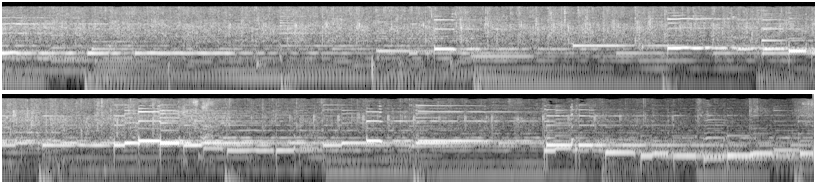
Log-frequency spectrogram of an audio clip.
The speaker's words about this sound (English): Come on, let's give God a big hand clap in this place. Come on.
